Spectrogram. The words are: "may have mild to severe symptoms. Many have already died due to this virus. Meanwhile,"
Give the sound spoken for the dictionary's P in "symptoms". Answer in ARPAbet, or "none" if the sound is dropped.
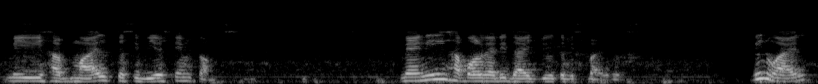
none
